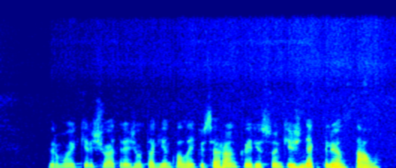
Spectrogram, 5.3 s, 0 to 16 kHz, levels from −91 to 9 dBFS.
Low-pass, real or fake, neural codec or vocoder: 14.4 kHz; fake; vocoder, 44.1 kHz, 128 mel bands every 512 samples, BigVGAN v2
